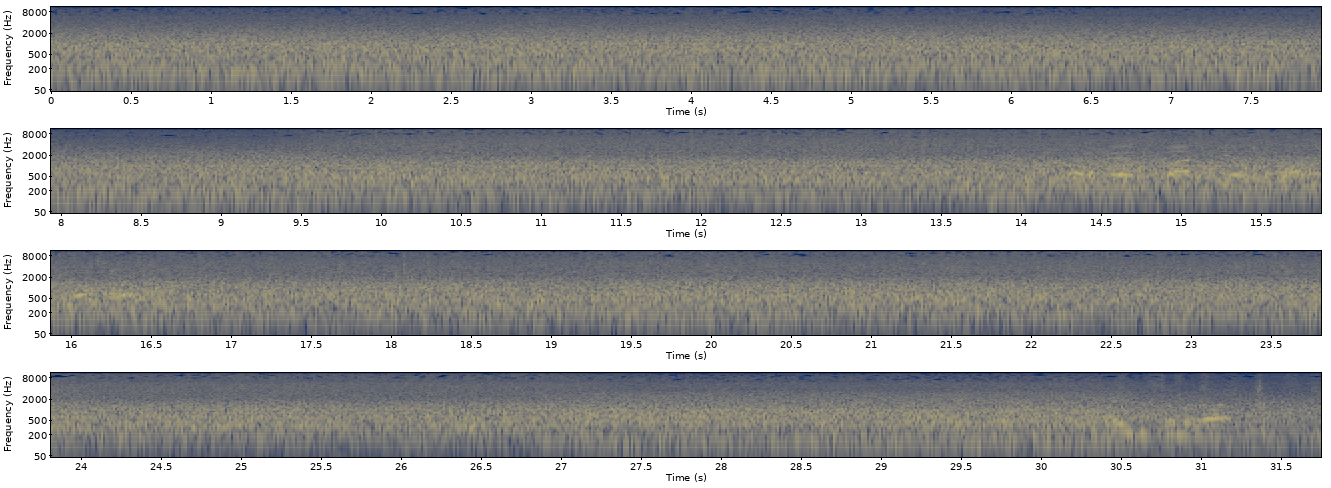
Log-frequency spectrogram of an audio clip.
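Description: Mountain stream rushing and cascading over rocks: a steady rush of water, slightly brighter from about a third of the way in.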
